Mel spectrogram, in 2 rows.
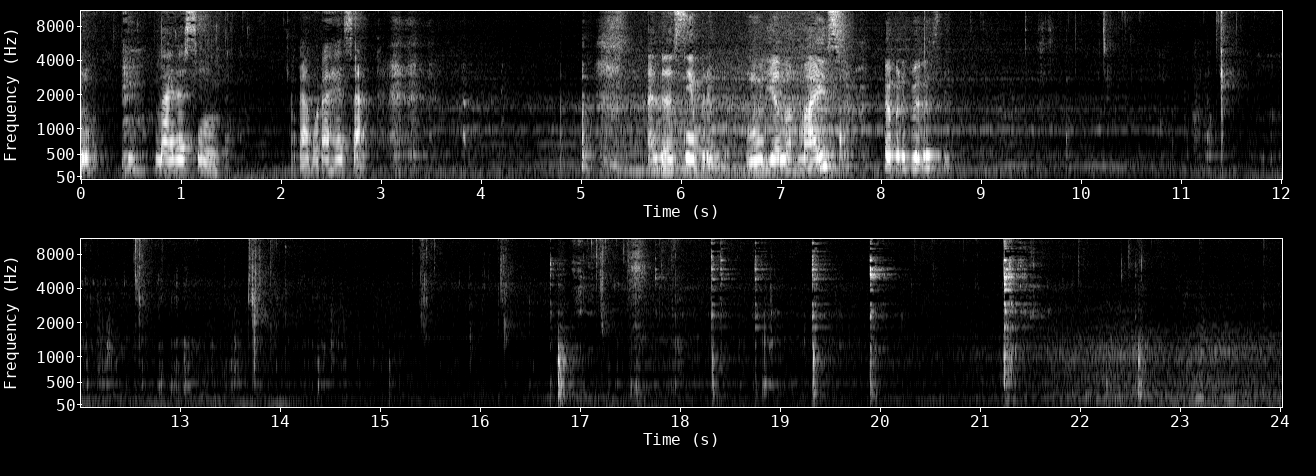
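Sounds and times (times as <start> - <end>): person chewing noodles: 9.4 - 19.8.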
